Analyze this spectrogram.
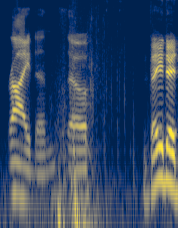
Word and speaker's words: Raiden: the 90s so they did not know that it's supposed to be pronounced Ryden so they did not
